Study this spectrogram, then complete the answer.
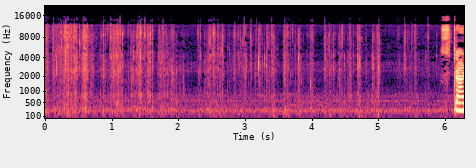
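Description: Plastic wrapping crinkles as it is handled.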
